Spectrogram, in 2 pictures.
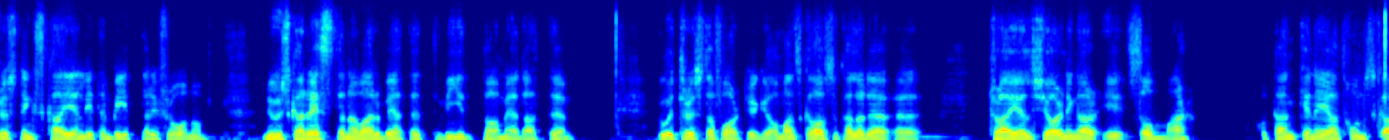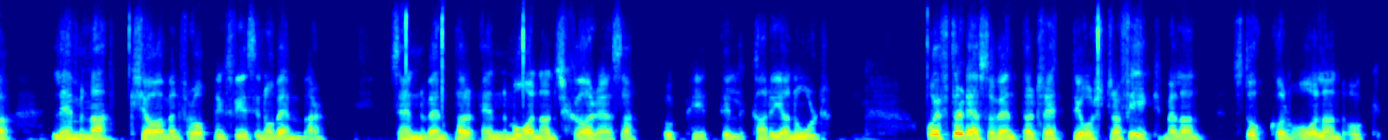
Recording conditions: video call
